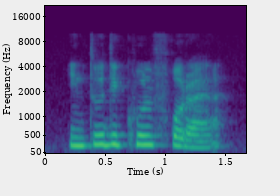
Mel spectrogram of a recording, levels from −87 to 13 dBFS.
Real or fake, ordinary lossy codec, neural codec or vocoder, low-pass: fake; none; vocoder, 24 kHz, 100 mel bands, Vocos; 9.9 kHz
